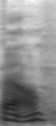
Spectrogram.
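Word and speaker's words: Beall: a charlatan by reputation bail that's pronounced bail was a gentleman and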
